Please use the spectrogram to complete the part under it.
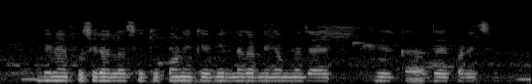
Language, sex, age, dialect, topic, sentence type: Maithili, female, 31-35, Angika, banking, statement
